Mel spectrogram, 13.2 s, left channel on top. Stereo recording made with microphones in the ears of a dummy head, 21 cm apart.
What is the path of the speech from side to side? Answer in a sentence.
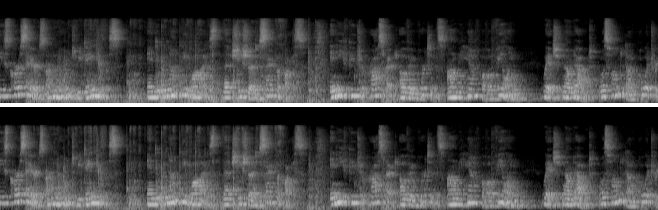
You can hear the speech move from right to left.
